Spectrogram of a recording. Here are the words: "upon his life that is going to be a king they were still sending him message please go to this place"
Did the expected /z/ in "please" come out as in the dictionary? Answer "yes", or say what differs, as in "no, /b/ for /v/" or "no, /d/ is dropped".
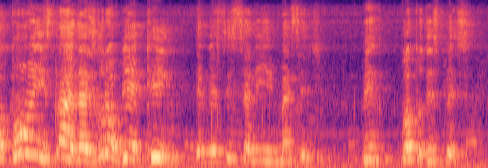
no, /z/ is dropped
